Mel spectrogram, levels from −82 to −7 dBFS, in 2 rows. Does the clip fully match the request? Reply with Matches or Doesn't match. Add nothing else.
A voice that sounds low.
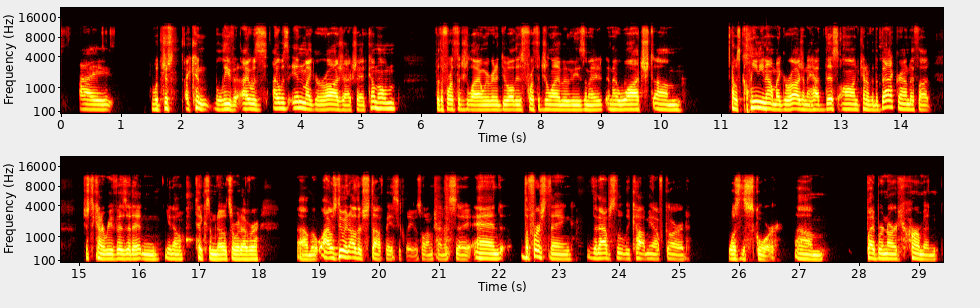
Doesn't match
